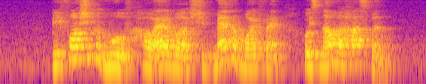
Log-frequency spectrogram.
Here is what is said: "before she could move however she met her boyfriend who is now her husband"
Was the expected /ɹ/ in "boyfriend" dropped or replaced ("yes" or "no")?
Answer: no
